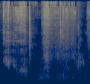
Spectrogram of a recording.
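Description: Crisp, close crunching on baked kale chips seasoned with garlic, a series of brittle bites and chews over under two seconds, fairly quiet with no talking.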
